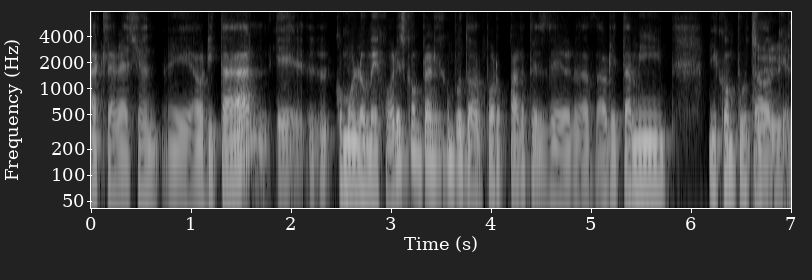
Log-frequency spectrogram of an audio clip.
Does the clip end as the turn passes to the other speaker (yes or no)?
no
